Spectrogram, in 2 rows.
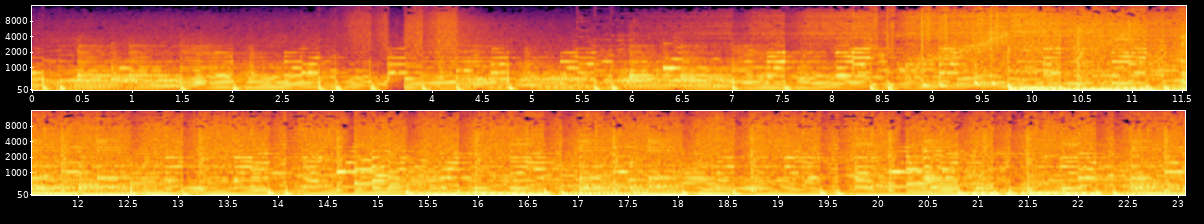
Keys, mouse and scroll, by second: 1.7 shift+click, 8.1 right click, 10.3 click, 14.1 alt+Num_Lock, 14.9 alt+click, 17.0 click.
